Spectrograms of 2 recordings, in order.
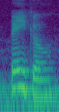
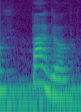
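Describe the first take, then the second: First: The word is said the usual way. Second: The word is said an imitated, unusual way.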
